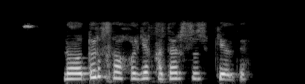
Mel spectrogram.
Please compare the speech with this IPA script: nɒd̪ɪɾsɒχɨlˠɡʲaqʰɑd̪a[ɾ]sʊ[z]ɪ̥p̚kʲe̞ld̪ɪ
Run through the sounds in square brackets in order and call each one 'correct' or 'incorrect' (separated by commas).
correct, correct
